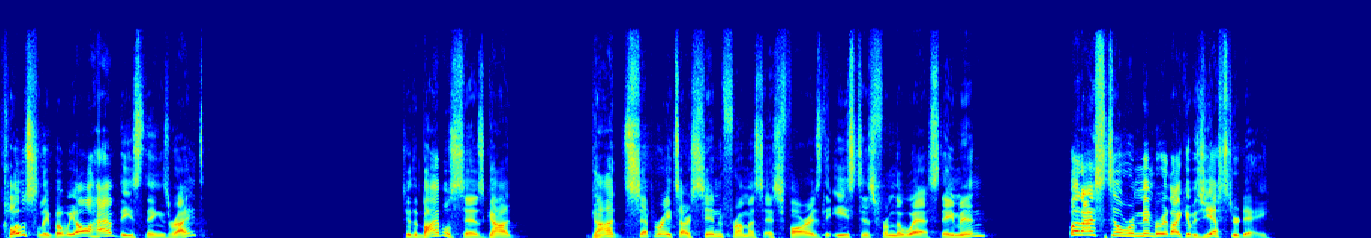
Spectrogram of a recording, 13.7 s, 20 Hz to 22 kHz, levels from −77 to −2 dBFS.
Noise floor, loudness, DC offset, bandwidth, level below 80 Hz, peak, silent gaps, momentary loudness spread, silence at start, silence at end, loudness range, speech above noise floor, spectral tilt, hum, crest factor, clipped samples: under -90 dBFS; -23 LUFS; under 0.1%; 19.5 kHz; -68 dBFS; -4 dBFS; 2.41-4.02 s, 5.50-5.85 s, 10.15-10.69 s; 8 LU; 0.05 s; 1.05 s; 5 LU; over 67 dB; -2.5 dB/octave; none; 22 dB; under 0.1%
